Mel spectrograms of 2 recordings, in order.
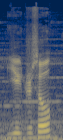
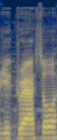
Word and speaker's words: Yggdrasil: have the address of yggdrasil or you grassle however you want to pronounce it we have the great ash tree igg drizzle and a three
